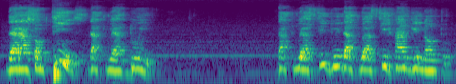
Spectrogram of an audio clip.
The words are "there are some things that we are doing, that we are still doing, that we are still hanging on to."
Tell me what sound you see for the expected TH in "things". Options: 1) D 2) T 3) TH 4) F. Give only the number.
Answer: 2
